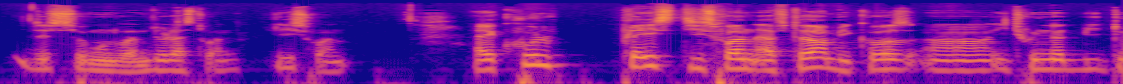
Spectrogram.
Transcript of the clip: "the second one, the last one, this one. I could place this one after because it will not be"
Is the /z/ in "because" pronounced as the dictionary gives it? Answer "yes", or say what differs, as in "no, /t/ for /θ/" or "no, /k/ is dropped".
yes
